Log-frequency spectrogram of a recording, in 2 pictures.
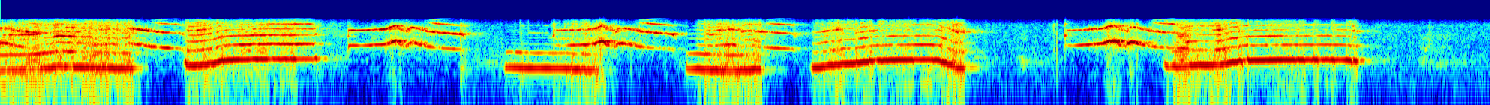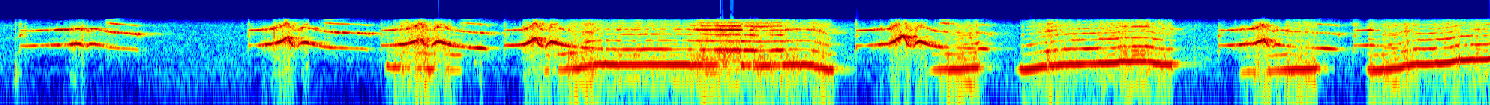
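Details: Dog howling in tune with the sound of a biting-toy rugby ball, alternating bursts of sharp bent squeaks with drawn-out, rising, sustained howls several times throughout.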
